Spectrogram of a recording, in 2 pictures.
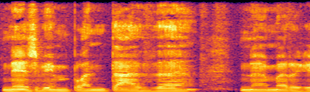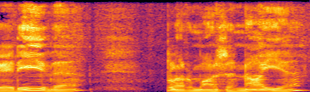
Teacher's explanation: la A àtona es pronuncia neutra perquè s'identifica amb una A, amb una variant de la A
